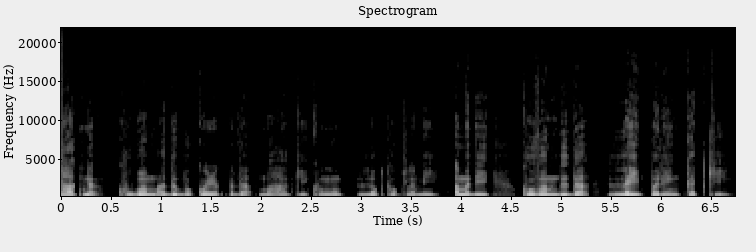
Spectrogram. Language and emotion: Manipuri, neutral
